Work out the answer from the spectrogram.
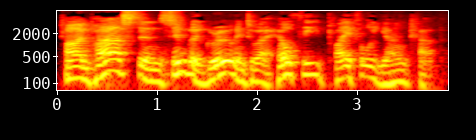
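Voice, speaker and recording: An older grandfatherly man reading a bedtime story with a lively, expressive rise and fall. His voice sounds roomy and echoey, as if he sits well back from the microphone. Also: medium pitch, measured pace. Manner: lively, expressive read-aloud. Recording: echoey room, far from mic.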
